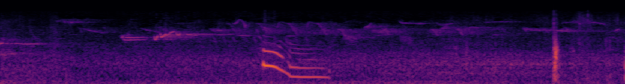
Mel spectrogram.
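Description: Outdoor ambience with small birds chirping, and one falling animal call about two seconds in. A single sharp click comes near the end.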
